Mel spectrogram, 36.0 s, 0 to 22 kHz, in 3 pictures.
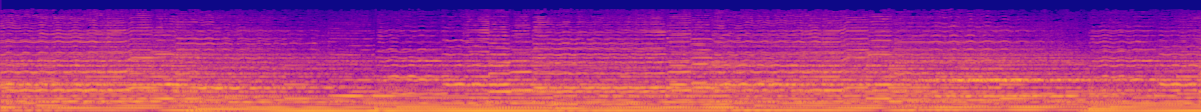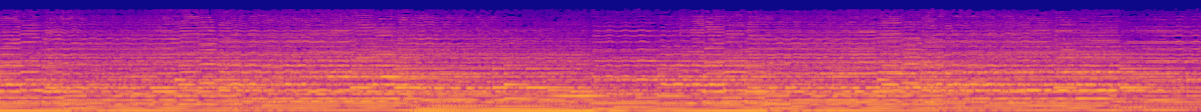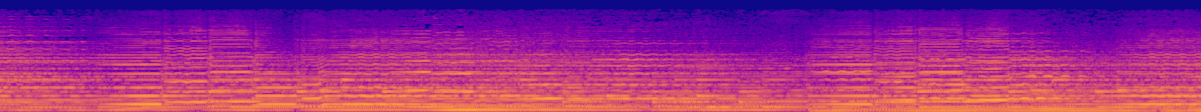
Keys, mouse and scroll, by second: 27.5 space, 28.5 Return, 28.5 0, 30.0 Return.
